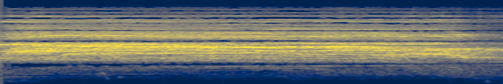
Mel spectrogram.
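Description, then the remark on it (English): A loud, sustained scream fills the whole clip, shrill and piercing, holding steady for about four seconds before easing slightly at the end, with no talking over it. “she still screams louder than that.”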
